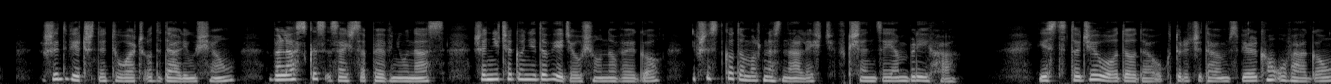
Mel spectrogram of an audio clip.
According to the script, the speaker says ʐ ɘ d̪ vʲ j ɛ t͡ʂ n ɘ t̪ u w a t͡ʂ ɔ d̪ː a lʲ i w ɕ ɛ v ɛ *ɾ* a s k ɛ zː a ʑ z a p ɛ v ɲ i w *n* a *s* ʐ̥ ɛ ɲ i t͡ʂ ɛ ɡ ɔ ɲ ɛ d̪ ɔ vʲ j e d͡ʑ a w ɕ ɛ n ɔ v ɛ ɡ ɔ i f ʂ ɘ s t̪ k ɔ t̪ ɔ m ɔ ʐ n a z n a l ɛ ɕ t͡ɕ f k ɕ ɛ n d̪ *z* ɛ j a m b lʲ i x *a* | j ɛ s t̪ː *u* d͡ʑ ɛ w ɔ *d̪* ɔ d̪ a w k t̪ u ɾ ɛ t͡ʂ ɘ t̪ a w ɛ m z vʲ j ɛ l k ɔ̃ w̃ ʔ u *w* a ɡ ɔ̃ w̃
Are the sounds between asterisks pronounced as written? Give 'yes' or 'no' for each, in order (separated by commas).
no, yes, yes, yes, yes, no, yes, no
